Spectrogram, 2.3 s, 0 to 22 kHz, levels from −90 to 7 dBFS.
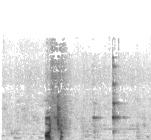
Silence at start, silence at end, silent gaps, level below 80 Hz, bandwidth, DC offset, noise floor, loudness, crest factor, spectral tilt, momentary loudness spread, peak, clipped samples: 0.65 s; 0.45 s; none; -62 dBFS; 16.5 kHz; under 0.1%; -55 dBFS; -22 LUFS; 24 dB; -2 dB/octave; 21 LU; -2 dBFS; under 0.1%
